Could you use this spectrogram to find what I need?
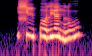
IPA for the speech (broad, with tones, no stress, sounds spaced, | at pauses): ɕ i˥˧ p ɤ˥˧ l j ɛ˥˩ n l u˧˥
